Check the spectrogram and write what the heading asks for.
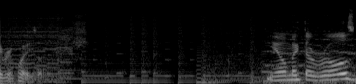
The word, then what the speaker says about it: Rayquaza: If you say Rayquaza, you might be a sociopath. I definitely don't say Rayquaza. I say Rayquaza.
